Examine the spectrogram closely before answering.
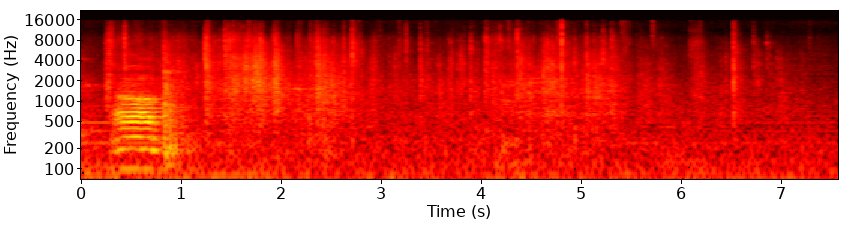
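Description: A plastic sheet crinkles as a man handles it.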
